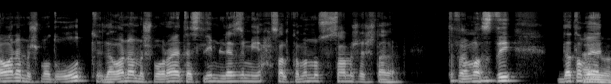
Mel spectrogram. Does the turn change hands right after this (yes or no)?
no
